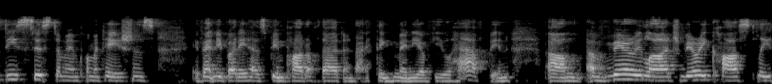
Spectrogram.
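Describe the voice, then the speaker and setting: A woman's voice: lowish voice, fairly bright tone. A woman from Austria with an Austrian accent, a guest researcher explaining a report in a podcast interview with frequent ums and uhs. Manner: explanatory, with fillers like um and uh. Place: home office in the Bay Area.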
